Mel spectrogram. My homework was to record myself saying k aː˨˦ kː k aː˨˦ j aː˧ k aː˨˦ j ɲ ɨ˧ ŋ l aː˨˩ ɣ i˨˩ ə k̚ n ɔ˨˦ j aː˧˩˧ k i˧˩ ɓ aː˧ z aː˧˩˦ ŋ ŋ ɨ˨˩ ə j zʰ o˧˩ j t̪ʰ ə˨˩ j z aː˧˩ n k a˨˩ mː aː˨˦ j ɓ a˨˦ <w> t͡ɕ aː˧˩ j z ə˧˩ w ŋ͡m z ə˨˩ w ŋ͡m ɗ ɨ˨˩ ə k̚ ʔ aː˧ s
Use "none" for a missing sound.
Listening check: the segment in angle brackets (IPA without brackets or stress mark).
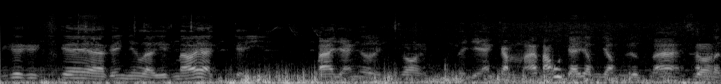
w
